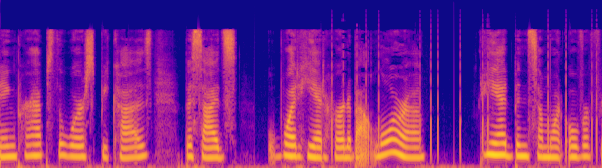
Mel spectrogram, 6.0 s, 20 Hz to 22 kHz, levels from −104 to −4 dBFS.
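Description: Overlap between stream segments occurs at 2.54 s. Two pieces of the speech stream claim the same stretch of time, and the player discards the doubled portion even though the audio was never actually repeated. A few milliseconds vanish and the waveform jumps.

A train of clicks runs from 3.31 to 5.97 s, around fifteen pulses at roughly 5.3 per second on an irregular pace. They are similar in shape and peak around 10 dB above the speech, ticking over it and through the gaps. The likely source is electrical interference or a faulty connection or power supply.

A second overlap between stream segments comes at 4.53 s, about 2 s after the first, which fits a stream cut into 2-second segments whose time stamps disagree at the joins. Again a few milliseconds are cut away, leaving a tiny skip.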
